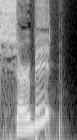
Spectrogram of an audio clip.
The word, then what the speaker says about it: sherbet: Somebody told me it's sherbet. There's no like second R in sherbet, but I've been saying sherbet literally all my life.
